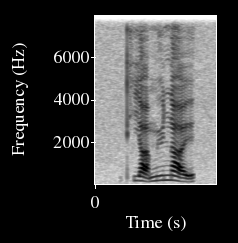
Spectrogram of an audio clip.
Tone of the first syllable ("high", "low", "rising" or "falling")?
low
